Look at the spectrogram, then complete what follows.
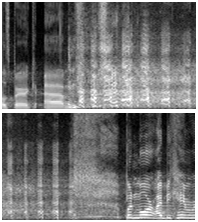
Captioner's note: audience laughing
